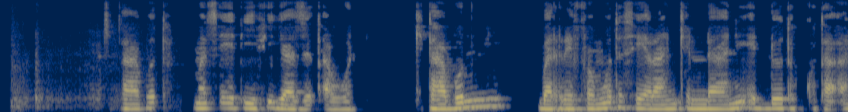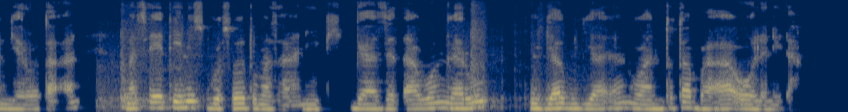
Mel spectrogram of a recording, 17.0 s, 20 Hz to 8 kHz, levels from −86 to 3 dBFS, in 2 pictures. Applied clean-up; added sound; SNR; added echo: neural mask model RNNoise.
